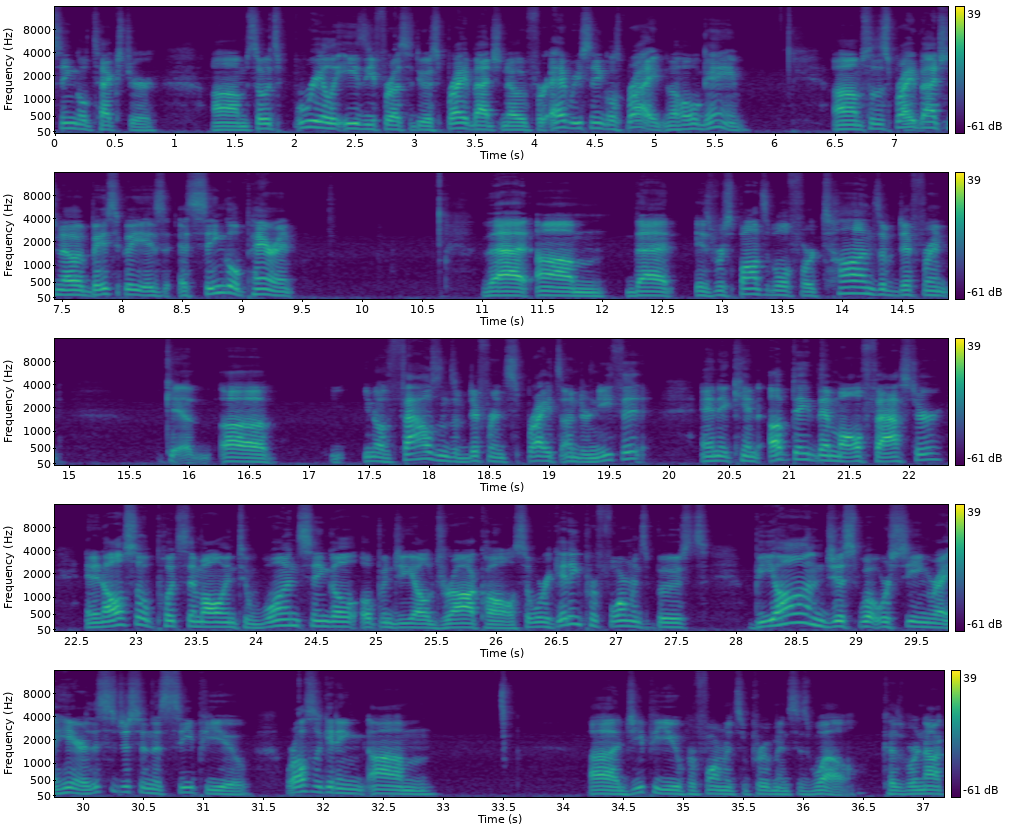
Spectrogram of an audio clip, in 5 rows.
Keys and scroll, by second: 6.4 super+Tab, 9.3 v, 9.6 Return, 10.7 k, 13.9 j, 18.8-19.8 typing, 26.3 super+Tab.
